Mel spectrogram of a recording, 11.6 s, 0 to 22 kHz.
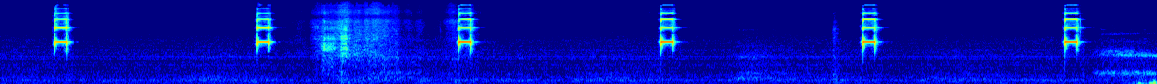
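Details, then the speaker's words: Short high beeps every two seconds: pulse oximeter alarm as oxygen saturation falls below 95% in a woman with POTS and EDS, lying down and already tachycardic, recorded for her doctor. "the oxometer is beeping at me because my oxygen saturation fell below 95 and yeah that's another thing that happens when this is happening"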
